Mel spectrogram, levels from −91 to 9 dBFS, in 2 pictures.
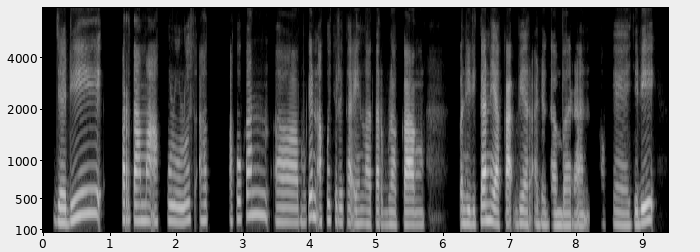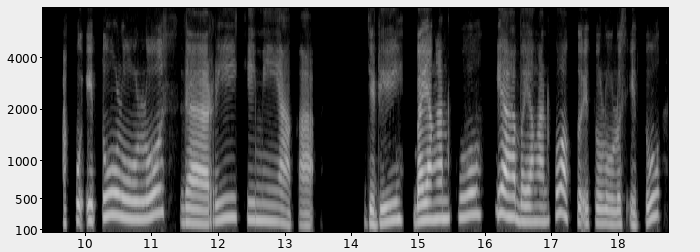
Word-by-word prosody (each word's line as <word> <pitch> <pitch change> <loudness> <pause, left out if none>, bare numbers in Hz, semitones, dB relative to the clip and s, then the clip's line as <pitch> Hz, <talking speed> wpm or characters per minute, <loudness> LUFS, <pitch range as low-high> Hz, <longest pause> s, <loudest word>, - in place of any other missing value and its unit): Jadi 245 - +3 0.4
pertama 215 -1 +3
aku 205 +1 -6
lulus 205 +2 +1
at 215 +1 -5 0.3
aku 235 - -3
kan, 290 0 +1
eee, 195 -4 0
mungkin 265 +9 0
aku 215 +2 -4
ceritain 190 -3 -5
latar 170 -1 -3
belakang 165 0 +2 0.4
pendidikan 180 +3 +3
ya 190 -5 +4
Kak 170 0 +3
biar 170 -1 -2
ada 165 -2 -7
gambaran. 155 -1 -3 0.2
Oke. 160 -2 -7
Jadi, 190 +7 +4 0.5
aku 195 +4 -4
itu 235 +5 +1 0.2
lulus 250 +5 +2 0.2
dari 195 +7 +1 0.2
kimia 210 -5 -2
Kak, 155 -1 -5 0.8
jadi 190 +6 +1 0.2
bayanganku 240 +6 +2 0.2
iya 285 -4 +5
bayanganku 205 +1 -1
waktu 240 -12 -1
itu 185 - -8
lulus 170 -1 -2
itu, 185 - -3
200 Hz, 110 wpm, -22 LUFS, 175-230 Hz, 0.8 s, iya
